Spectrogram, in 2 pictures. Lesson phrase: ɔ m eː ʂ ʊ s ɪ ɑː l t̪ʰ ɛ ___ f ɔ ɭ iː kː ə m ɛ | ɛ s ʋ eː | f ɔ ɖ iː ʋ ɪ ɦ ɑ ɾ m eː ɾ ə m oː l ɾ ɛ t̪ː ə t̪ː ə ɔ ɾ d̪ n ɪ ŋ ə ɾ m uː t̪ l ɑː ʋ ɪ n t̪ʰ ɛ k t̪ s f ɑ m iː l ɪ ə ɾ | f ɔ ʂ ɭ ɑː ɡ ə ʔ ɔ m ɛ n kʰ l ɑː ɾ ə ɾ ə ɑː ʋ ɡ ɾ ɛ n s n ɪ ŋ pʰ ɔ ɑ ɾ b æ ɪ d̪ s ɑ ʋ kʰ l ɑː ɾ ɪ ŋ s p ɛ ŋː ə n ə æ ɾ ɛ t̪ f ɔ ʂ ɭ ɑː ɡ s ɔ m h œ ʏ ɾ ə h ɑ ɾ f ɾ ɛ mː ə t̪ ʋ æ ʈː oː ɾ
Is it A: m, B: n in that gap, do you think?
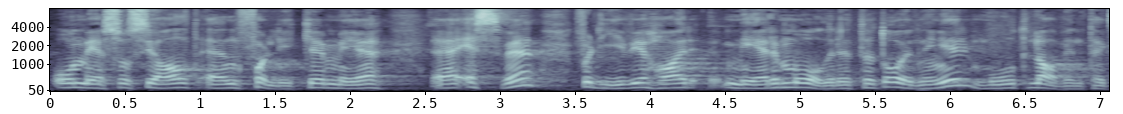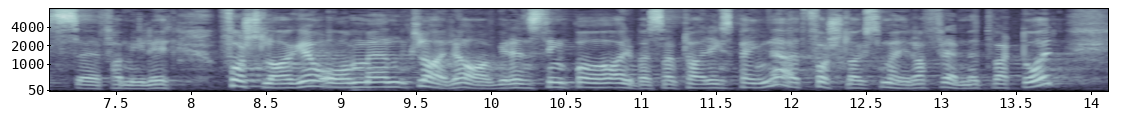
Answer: B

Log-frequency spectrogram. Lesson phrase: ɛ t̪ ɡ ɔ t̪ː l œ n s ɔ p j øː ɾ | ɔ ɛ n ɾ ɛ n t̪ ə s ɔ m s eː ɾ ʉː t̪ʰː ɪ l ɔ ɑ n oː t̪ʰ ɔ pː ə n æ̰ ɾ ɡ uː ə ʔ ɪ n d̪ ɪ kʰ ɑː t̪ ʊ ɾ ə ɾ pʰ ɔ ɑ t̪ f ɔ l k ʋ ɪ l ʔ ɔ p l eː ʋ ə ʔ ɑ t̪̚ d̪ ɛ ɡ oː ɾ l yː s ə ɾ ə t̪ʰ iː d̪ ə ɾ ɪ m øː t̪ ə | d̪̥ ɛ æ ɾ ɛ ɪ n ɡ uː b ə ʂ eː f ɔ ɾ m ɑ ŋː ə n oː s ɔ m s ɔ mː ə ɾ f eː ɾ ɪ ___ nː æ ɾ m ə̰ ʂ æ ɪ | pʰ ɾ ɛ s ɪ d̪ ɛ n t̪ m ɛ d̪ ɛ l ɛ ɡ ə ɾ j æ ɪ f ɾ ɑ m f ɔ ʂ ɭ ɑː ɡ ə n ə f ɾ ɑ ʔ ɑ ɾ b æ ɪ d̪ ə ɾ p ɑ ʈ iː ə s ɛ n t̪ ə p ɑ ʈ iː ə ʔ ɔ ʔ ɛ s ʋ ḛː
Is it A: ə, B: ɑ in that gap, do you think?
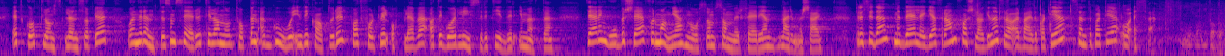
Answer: A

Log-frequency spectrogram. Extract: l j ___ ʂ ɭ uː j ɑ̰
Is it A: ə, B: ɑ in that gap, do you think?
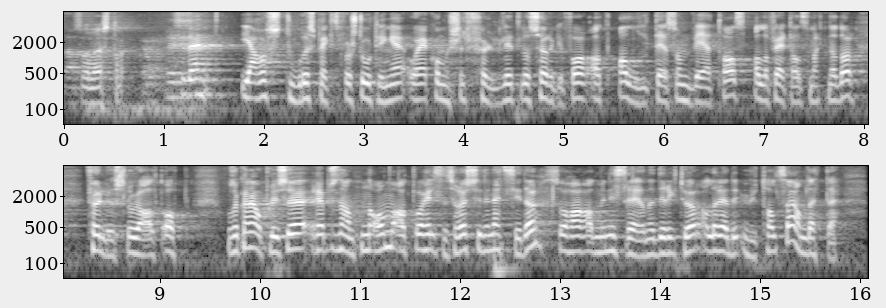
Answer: A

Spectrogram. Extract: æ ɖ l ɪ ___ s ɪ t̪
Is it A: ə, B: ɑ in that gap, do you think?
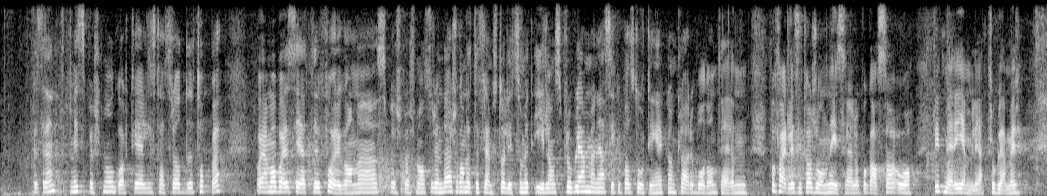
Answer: A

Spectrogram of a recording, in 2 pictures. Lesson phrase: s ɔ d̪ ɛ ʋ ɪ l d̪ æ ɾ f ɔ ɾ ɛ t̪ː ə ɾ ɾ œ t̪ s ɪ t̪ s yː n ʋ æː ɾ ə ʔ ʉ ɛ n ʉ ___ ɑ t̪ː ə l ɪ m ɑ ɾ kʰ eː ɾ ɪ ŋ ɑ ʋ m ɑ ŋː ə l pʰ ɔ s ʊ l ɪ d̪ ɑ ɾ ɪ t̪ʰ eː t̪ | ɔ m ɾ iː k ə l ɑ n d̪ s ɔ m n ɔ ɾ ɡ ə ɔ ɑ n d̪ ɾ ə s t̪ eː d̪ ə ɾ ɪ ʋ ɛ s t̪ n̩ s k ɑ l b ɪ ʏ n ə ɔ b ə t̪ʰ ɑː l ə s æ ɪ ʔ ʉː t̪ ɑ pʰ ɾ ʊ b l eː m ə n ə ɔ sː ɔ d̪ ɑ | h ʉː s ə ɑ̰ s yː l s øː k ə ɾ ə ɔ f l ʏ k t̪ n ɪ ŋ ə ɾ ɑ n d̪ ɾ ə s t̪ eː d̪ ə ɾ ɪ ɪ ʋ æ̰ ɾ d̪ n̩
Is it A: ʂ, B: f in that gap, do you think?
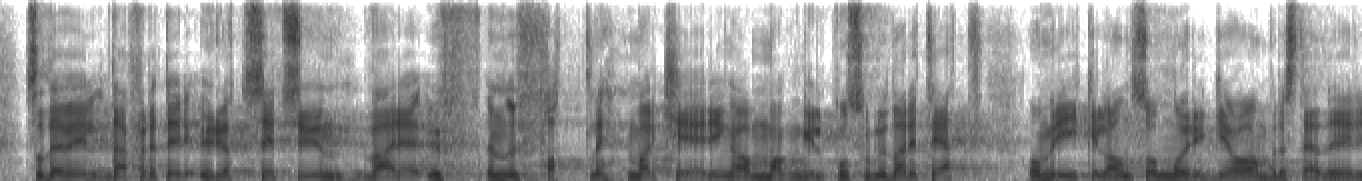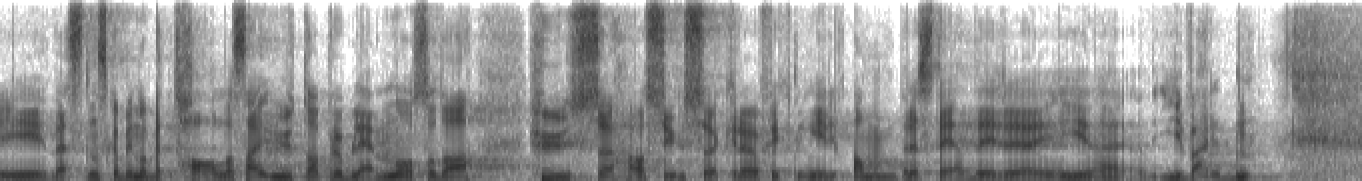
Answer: B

